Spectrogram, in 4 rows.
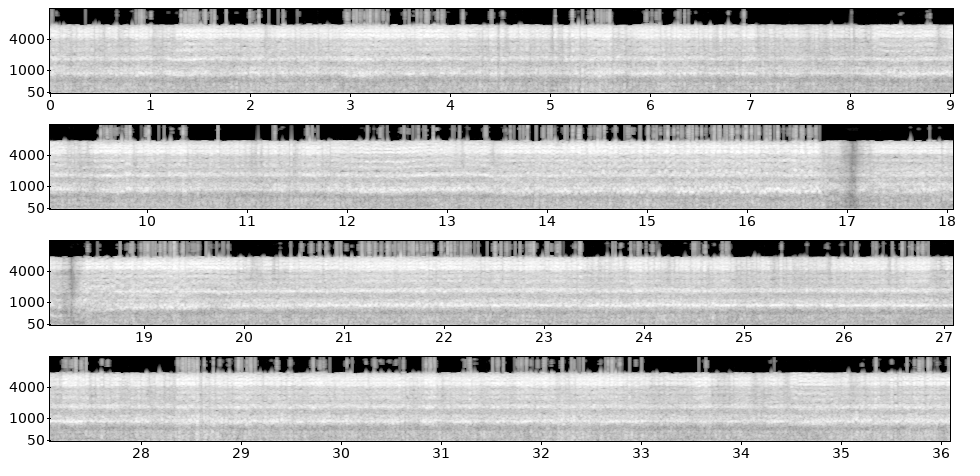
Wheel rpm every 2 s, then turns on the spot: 230, 230, 230, 230, 220, 230, 220, 200, 150, 150, 230, 230, 230, 230, 230, 230, 230, 230.
none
